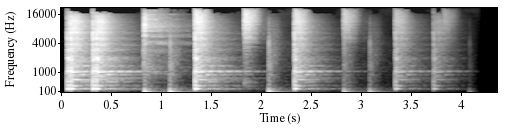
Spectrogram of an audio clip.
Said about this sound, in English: He was beating the drum.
